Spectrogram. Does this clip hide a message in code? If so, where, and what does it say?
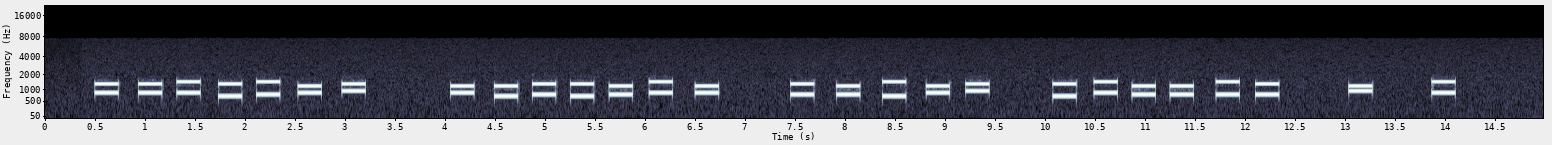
Yes: DTMF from 0.5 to 14.1 s, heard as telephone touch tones, dialled by hand, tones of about 240 ms. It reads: 8892670 7152497 54370 294465 * 9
